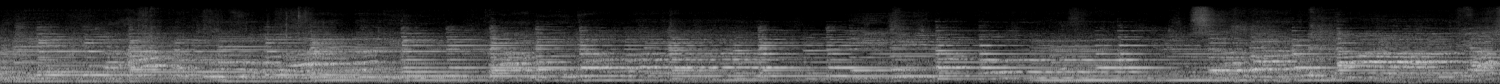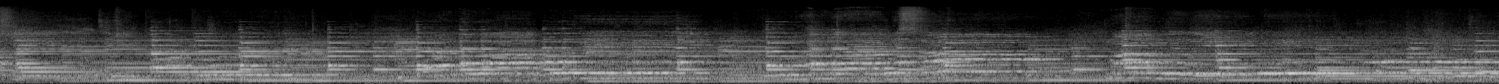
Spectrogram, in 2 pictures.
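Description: Music with a choir singing over sustained notes and a bass line, held at a steady level without a break.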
